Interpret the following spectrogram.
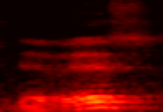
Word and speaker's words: دویست: و از این قبیل دویست تلفظش دوست بوده و نمی‌تونست بازیست کافیه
